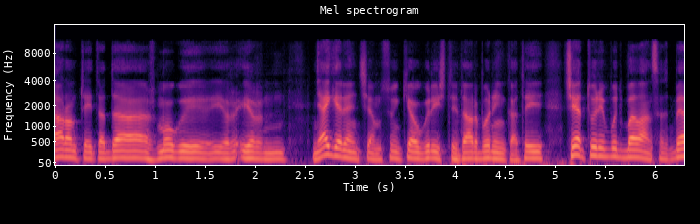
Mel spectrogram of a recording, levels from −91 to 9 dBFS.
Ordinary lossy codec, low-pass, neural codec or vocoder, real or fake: AAC, 96 kbps; 10.8 kHz; codec, 24 kHz, 1.2 kbps, DualCodec; fake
